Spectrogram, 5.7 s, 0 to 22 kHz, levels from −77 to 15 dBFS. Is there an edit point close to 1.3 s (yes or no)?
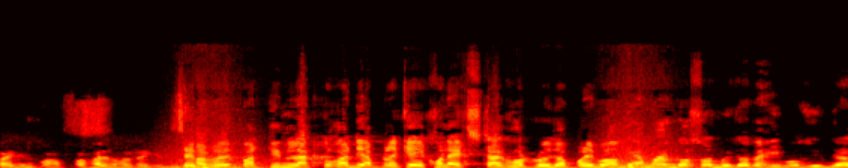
yes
